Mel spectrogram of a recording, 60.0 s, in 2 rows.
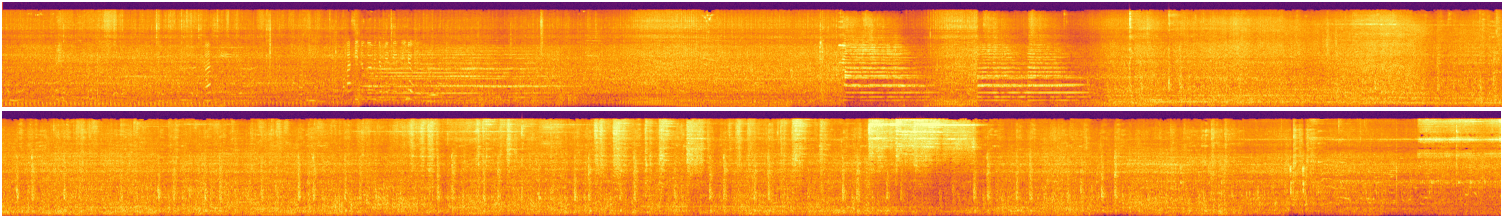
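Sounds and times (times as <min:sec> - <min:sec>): train wheels clattering over rail joints: 0:28.7 - 0:56.5
high-pitched wheel squeal: 0:58.3 - 0:59.9.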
